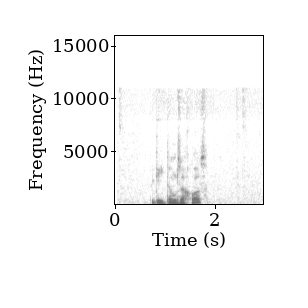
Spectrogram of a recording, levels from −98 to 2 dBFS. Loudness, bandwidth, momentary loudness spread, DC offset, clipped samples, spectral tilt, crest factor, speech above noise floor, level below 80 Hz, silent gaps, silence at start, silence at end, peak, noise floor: -44 LUFS; 11.5 kHz; 11 LU; under 0.1%; under 0.1%; -7.5 dB/octave; 18 dB; 35 dB; -78 dBFS; none; 0.75 s; 1.15 s; -28 dBFS; -78 dBFS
